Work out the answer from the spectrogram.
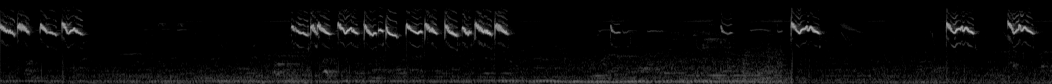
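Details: White-eye singing while preparing to moult: bursts of high, down-slurred whistled notes in quick runs of three, then a longer rapid series, with pauses between bursts and faint low background hum.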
